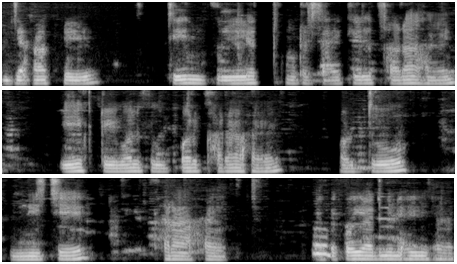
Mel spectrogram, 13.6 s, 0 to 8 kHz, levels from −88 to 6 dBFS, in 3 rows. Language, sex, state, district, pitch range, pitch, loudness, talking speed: Hindi, male, Bihar, East Champaran, 110-135 Hz, 115 Hz, -17 LUFS, 95 wpm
